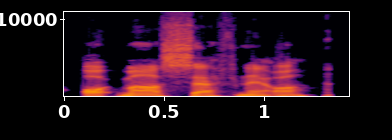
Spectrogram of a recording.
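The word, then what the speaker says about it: Otmar Szafnauer: Otmar Safnau.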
